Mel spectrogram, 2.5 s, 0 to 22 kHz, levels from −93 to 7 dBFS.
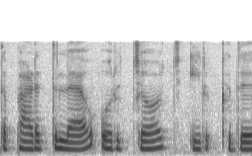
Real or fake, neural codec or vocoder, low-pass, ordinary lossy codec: real; none; 7.2 kHz; none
